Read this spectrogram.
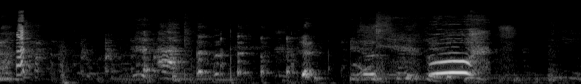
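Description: Two young women laugh loudly and shriek close by.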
